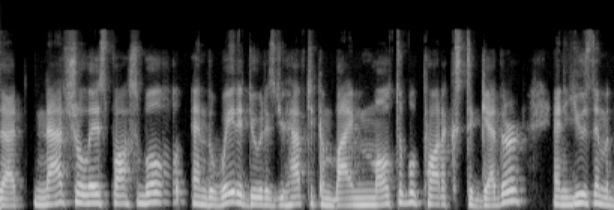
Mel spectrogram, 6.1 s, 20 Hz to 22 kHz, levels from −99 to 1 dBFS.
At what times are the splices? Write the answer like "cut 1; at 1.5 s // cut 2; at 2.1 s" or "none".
none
